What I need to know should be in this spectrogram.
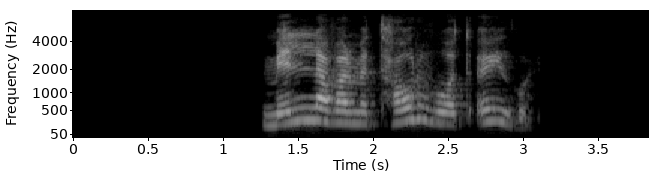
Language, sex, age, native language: Icelandic, female, 40-49, Icelandic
